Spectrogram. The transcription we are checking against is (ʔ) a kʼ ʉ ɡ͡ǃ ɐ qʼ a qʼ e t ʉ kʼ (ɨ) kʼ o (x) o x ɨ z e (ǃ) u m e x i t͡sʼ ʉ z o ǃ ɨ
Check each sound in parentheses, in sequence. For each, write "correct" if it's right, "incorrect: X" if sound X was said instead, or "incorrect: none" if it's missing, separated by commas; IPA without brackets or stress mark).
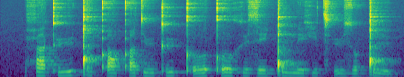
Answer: incorrect: ħ, incorrect: ʉ, incorrect: kʼ, correct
